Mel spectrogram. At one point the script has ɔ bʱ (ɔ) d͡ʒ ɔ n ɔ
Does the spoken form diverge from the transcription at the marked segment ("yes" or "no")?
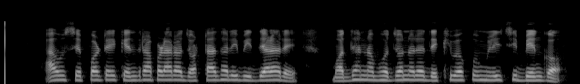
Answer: yes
